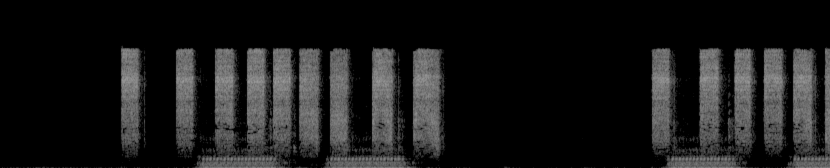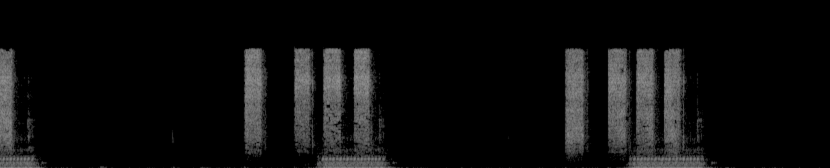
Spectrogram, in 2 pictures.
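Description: Airbrush blowing air and ink in four groups of quick, sharp spurts, each group with a hum underneath, to push alcohol ink across glossy photo paper.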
